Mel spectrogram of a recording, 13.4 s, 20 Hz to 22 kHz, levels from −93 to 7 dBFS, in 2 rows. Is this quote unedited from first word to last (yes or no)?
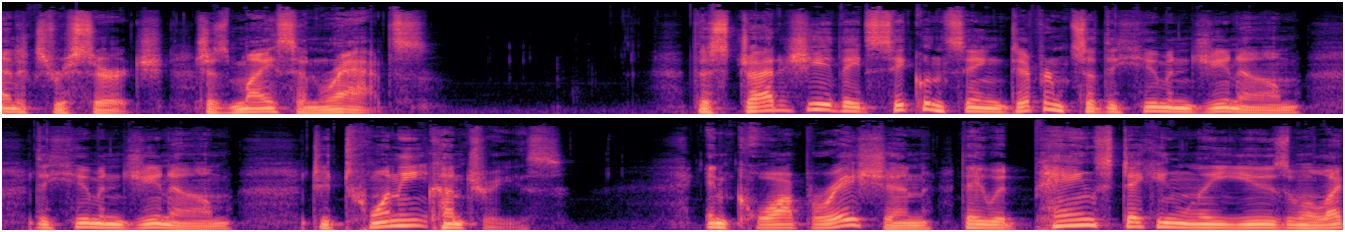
no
